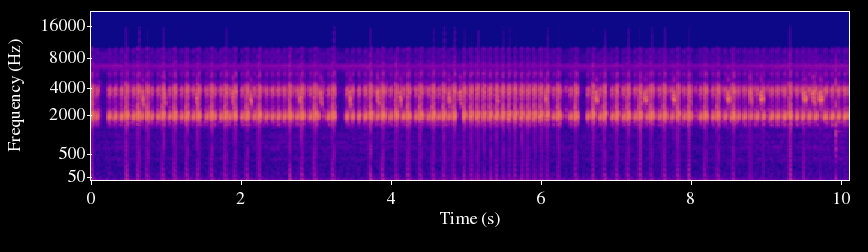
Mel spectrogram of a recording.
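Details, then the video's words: A calling Pine woods treefrog (Hyla femoralis) gives a rapid, dry, clicking rattle of pulses, like Morse code tapped without pause. "Calling Pine Woods Treefrog (Hyla femoralis)"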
